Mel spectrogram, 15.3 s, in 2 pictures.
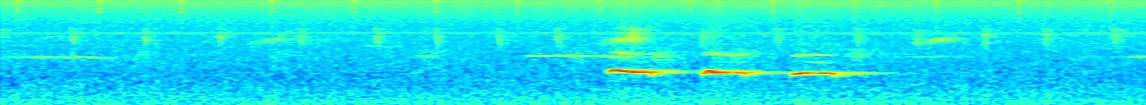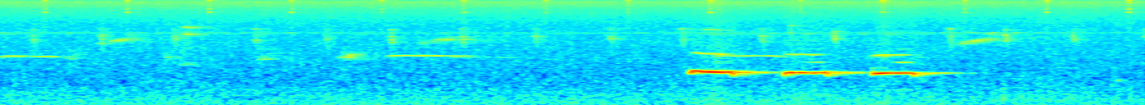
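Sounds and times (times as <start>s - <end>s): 
Glaucidium minutissimum pygmy owl: 4.1s - 5.9s, 12.2s - 14.1s.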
